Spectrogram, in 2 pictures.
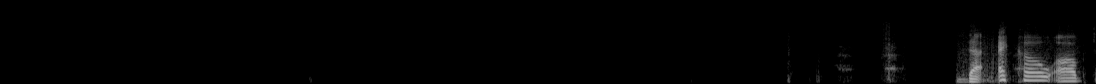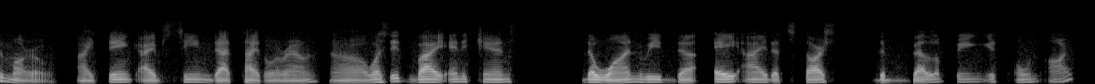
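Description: No technical faults to describe: the speech comes through a wideband call path with nothing above 8 kHz, which fits a G.722 codec at 64 kbps.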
